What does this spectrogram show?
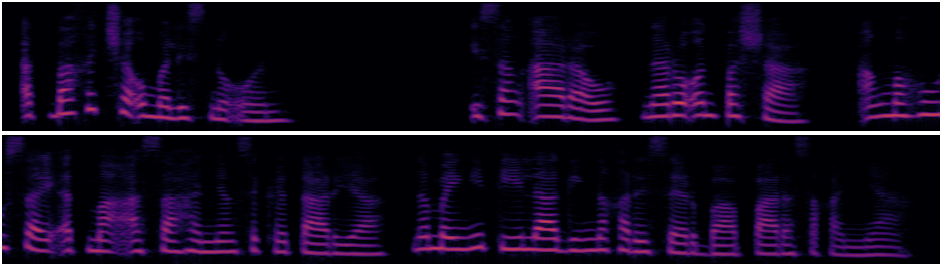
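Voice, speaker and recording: A woman's voice: mid-range voice, darkish tone, no echo, studio quality. A woman with a Filipino accent reading a scripted romantic drama as a storyteller. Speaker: audio drama narrator.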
